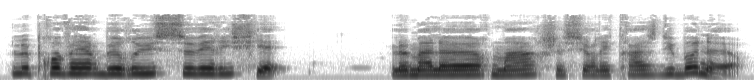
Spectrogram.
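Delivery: ordinary delivery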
